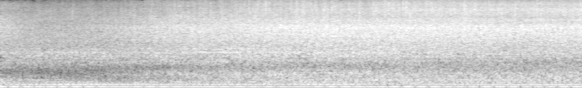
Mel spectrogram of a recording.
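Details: Cushman front-deck diesel mower, bought as scrap with a supposedly bad hydraulic pump, tires freshly aired up, mowing grass: steady, even diesel drone with a low unbroken beat holding firm under mowing load; normal running under load.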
